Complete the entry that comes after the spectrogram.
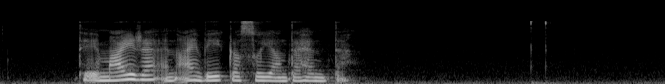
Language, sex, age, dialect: Faroese, female, 36-60, Suðurstreymoy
